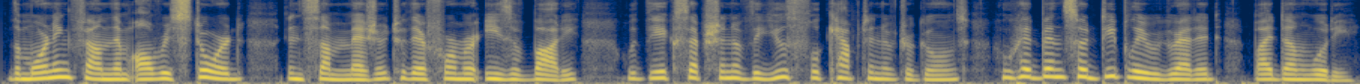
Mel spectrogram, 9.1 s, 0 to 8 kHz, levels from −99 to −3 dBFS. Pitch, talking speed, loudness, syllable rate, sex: 195 Hz, 210 wpm, -17 LUFS, 6.2 syllables/s, female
